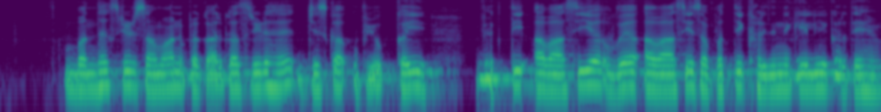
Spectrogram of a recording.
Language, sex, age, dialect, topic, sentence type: Hindi, male, 18-24, Kanauji Braj Bhasha, banking, statement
